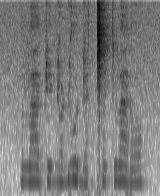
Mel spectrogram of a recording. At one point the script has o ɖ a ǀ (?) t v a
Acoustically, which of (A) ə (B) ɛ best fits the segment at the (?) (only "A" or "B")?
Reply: B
